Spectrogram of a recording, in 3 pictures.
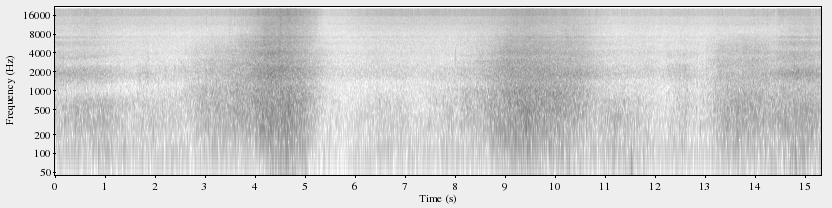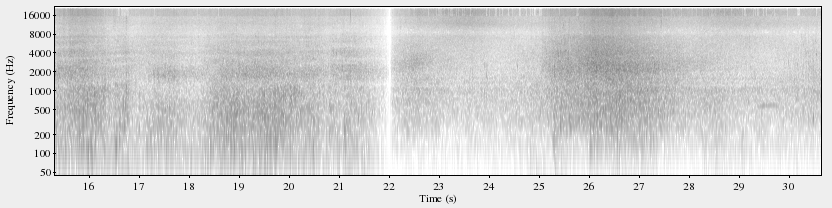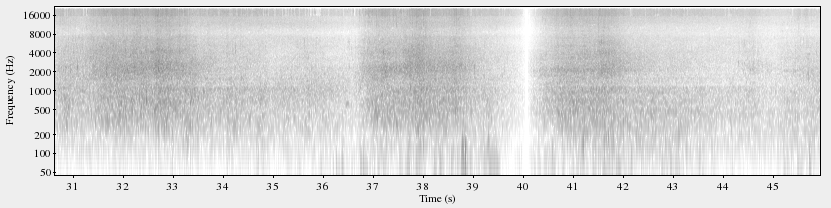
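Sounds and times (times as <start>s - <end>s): ocean waves breaking on a beach: 0.0s - 45.9s.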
